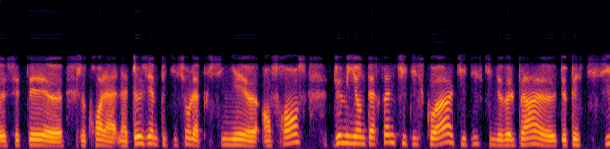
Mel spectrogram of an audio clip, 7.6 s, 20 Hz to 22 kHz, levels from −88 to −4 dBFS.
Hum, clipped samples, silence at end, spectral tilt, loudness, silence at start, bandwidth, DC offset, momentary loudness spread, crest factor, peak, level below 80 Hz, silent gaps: none; under 0.1%; 0 s; -8 dB/octave; -22 LUFS; 0 s; 5 kHz; under 0.1%; 10 LU; 18 dB; -4 dBFS; -70 dBFS; none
